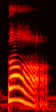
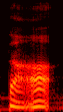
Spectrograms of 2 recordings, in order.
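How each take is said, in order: First: The pitch falls from high to low. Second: The pitch dips low, then rises. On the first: "the fourth one is from high to low" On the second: "middle, low, high"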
